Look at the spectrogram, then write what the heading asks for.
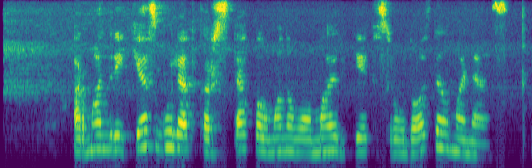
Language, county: Lithuanian, Vilnius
